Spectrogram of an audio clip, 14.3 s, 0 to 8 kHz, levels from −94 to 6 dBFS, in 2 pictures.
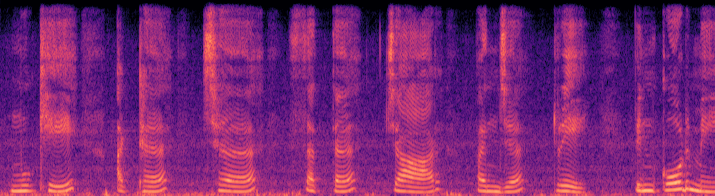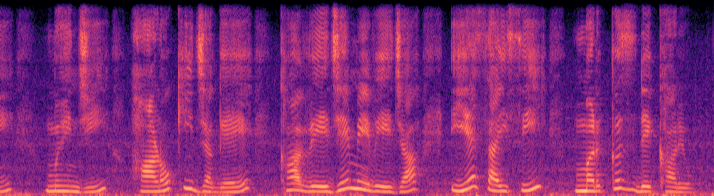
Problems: constant background noise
